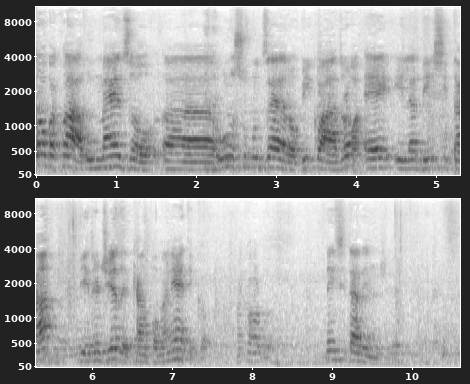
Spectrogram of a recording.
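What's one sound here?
A middle-aged man lectures calmly, heard from a distance in a room.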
